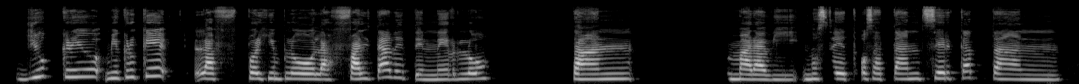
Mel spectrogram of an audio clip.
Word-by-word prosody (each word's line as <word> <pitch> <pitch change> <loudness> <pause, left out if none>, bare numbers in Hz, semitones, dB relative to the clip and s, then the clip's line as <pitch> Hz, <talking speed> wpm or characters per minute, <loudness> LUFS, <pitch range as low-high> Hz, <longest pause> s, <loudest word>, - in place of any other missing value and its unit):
Yo 330 +11 -3
creo 340 0 -1
mira 285 +1 -2
yo - - -18
creo 335 0 -3
que 385 +1 0 0.2
la 260 -1 +4
f 255 0 -6
por 275 -1 +2
ejemplo, 255 -1 +1
la 235 -1 0
falta 265 +5 +4
de 315 -2 -8
tenerlo 235 +2 -3 0.8
tan 250 +1 +3 0.9
maravi 225 -3 +1
no 245 +1 -3
sé, 255 0 +4
t - - -29
o 270 - -3
sea, 255 -1 +1
tan 250 0 -3
cerca, 280 +3 +2
tan, 230 -3 -4
255 Hz, 135 wpm, -23 LUFS, 240-275 Hz, 0.9 s, la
